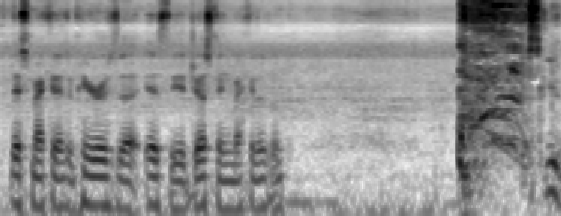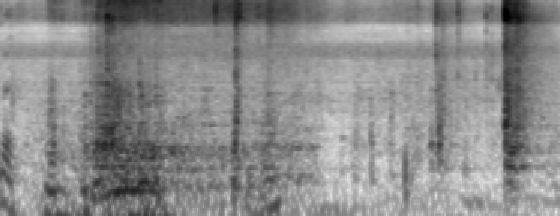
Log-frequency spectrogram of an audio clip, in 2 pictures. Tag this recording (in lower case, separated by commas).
speech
